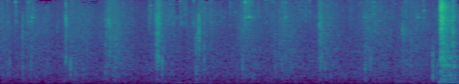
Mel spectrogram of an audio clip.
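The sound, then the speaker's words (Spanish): Slow, soft footsteps of a man walking alone across a courtyard at night, faint and evenly paced in a quiet setting, with no voices. “De noche camina ensimismado por el patio con las manos a la espalda, agarrando un manojo de llaves.”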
